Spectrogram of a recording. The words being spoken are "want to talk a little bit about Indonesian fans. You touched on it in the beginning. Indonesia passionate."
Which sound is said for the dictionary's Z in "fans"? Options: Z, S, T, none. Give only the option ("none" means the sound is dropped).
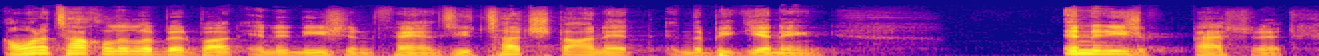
Z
